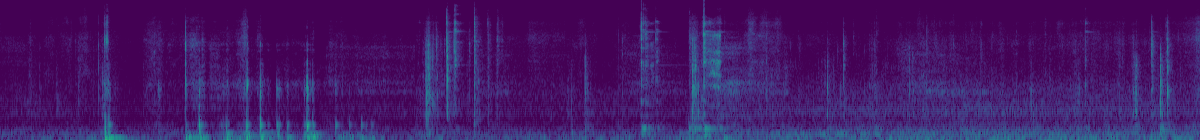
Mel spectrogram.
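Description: A run of sharp metallic clinks and knocks, like keys and small metal parts being handled. From about seven seconds in there is a steadier hiss of heavy rain behind them.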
